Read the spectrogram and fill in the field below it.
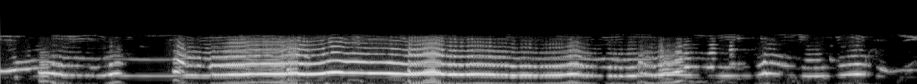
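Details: Group howl of captive wolves at the International Wolf Center, Ely, Minnesota, recorded from a live wolf cam; multiple sustained, slightly wavering voices overlap in a thick chorus that thins toward the end into shorter broken yips and wavers.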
